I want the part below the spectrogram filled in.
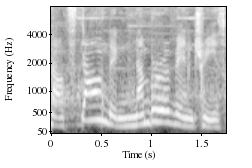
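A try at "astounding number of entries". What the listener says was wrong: I'm the only one who notices now saying outstanding in the face of the word astounding it's not outstanding it's astounding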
